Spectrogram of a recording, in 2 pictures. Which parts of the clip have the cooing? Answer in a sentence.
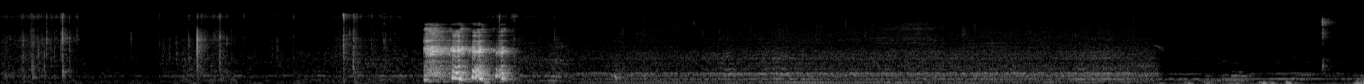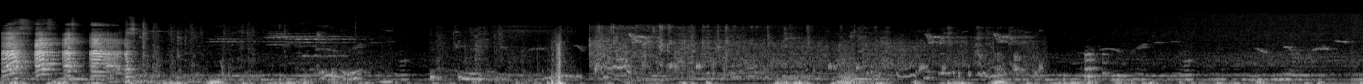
The cooing can be heard from 14.7 to 24.1 s.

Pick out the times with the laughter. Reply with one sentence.
You can hear the laughter from 4.2 to 5.1 s, from 13.2 to 15.0 s and from 22.0 to 24.7 s.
